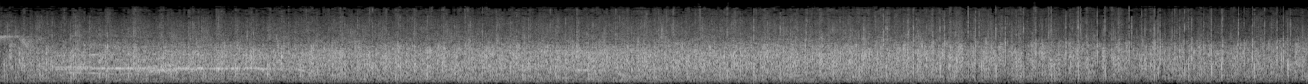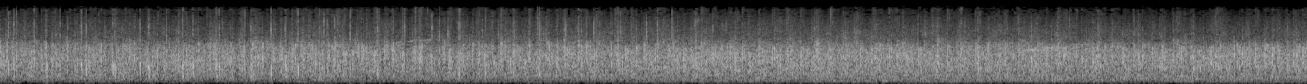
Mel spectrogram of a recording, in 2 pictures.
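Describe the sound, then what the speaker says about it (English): A standing audience at a DealShaker expo in Paris breaks into sustained, dense applause that holds steady and loud for the full stretch, without a pause, as a big crowd claps together for staff working in Sofia. "I want you to stand up now and give an applause to my staff in Sofia."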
